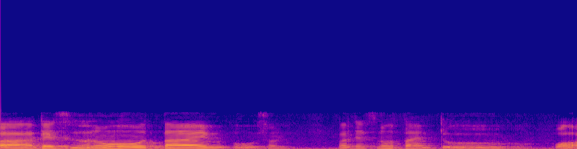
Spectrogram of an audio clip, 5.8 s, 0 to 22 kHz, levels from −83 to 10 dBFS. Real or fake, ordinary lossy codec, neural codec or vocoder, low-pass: fake; none; codec, 16 kHz, 4 kbps, FunCodec, trained on Chinese and English, 50 frames a second; 5.4 kHz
